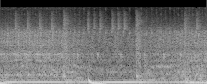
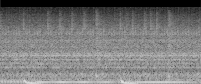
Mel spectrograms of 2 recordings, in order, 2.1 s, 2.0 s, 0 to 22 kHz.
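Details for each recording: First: Fuel-injected car with ISC idle control (tagged Hyundai), warm engine, ISC deliberately set too low: idle rises and falls about once a second and never settles; idle hunting from idle speed set too low. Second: Fuel-injected car with ISC idle control (tagged Hyundai), coolant nearing 60°C while warming up: steady, even petrol idle hum with a settling low note, speed dropping toward normal as it heats; normal warm idle.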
